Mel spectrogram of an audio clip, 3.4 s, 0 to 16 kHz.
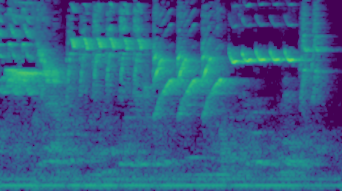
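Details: Canary hatched in the 2021 season, singing to a female: fluid rapid song of swooping whistles, trills and a long steady high note near the end, over a faint electrical hum.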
